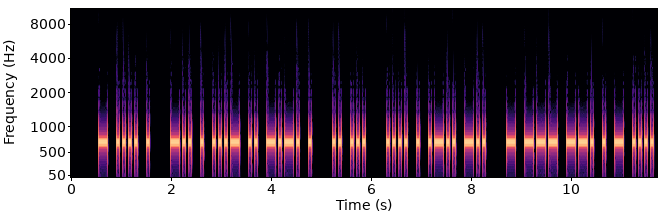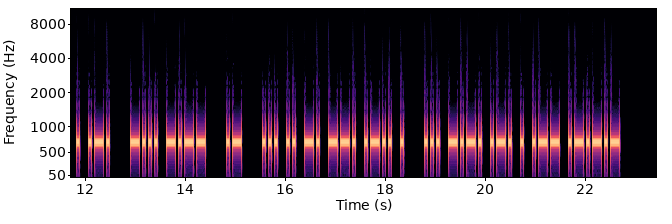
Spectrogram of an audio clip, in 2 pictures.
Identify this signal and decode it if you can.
Morse code, heard as a keyed tone, about 20 wpm, 700 Hz. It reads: THE DEVICE IS HELD TOGETHER BY A SINGLE SCREW.
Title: Sentences from Top 1600 Words 20wpm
